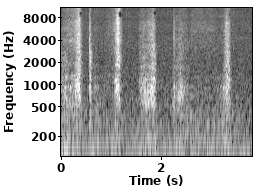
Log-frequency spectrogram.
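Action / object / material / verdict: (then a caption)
scrape / metal palette knife on paper sketchbook page with acrylic paint / paper / none. A metal palette knife spreads thick maroon acrylic paint in vertical strokes across a paper sketchbook page. Soft, bright scraping strokes come in short, irregular bursts over a quiet background, each fading quickly.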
